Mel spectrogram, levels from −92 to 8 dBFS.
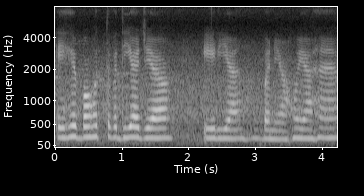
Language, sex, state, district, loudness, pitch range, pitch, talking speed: Punjabi, female, Punjab, Kapurthala, -19 LUFS, 195-215 Hz, 205 Hz, 115 wpm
